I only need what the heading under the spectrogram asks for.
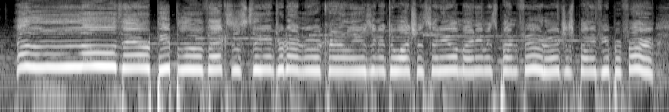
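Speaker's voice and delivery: stuck in falsetto. Video host introducing himself to viewers after his voice cracked, stuck in falsetto. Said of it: "now I'm up here in my falsetto".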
